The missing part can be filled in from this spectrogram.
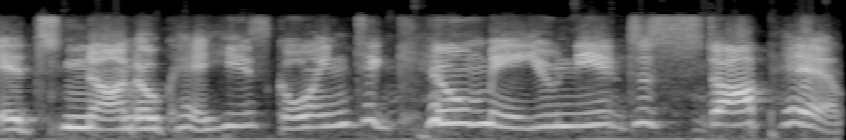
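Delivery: frantic, high-pitched, panicked scream. Voicing a beaten prisoner begging a player for help: screaming in panic. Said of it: "Silvar screams".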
